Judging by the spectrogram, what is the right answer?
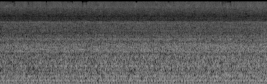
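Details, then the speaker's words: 1997 Toyota Camry with 200,000 miles: smooth, even petrol idle with steady hiss and no knocks or misses, idling up and down as the defroster cycles the AC clutch; normal idle. "The reason it's idling up and idling back down is because the defroster's on and it's kicking the AC clutches in, and yeah, it still works with 200,000 miles on it."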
